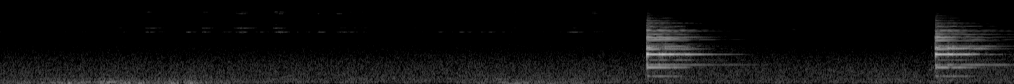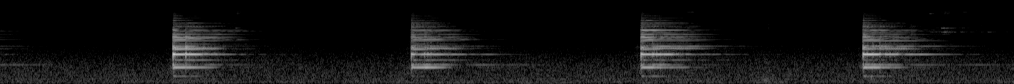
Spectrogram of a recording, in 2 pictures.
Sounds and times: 1.4s bell that ringed all night 7.4s
18.8s bell that ringed all night 20.2s

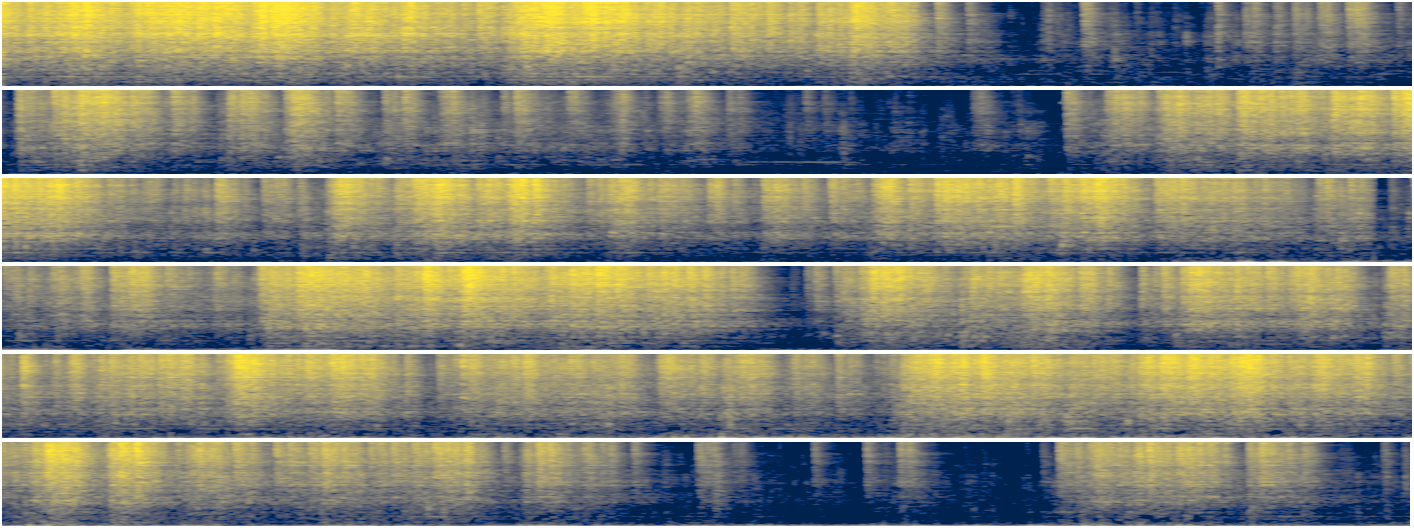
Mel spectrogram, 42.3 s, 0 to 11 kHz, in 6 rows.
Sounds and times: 0.0s trolley rattles 42.2s

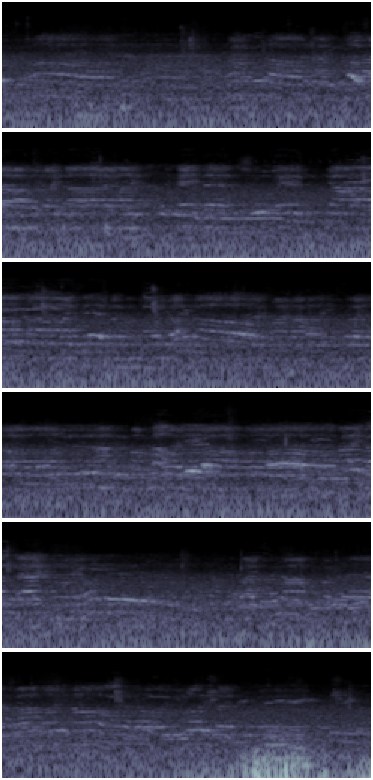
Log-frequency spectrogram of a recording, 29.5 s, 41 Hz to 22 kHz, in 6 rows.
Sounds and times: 0.0s Orthodox Jews singing the liturgy 29.5s

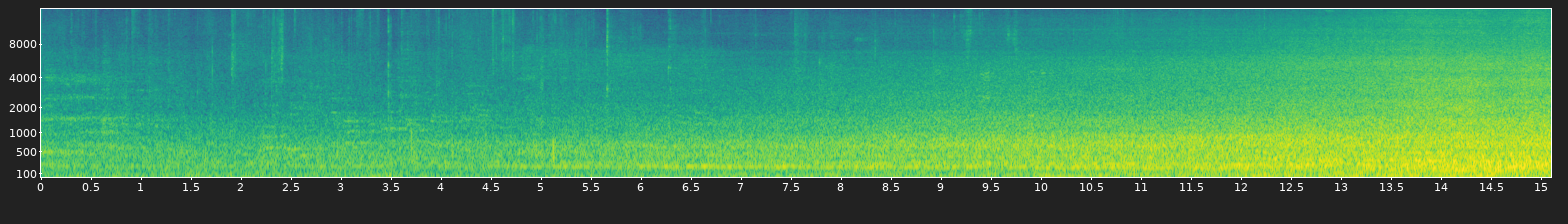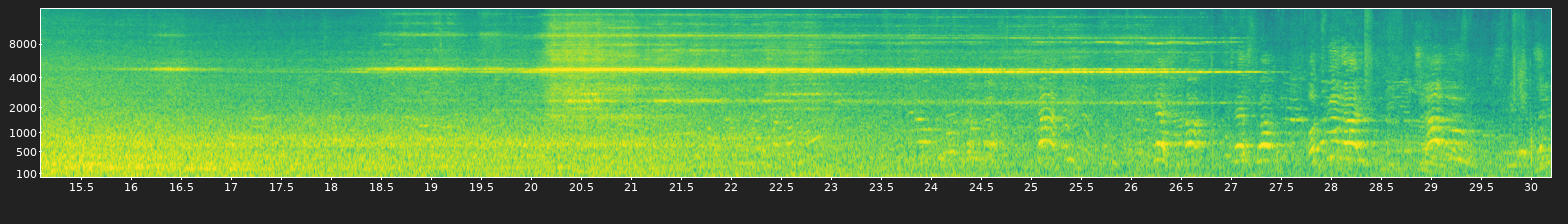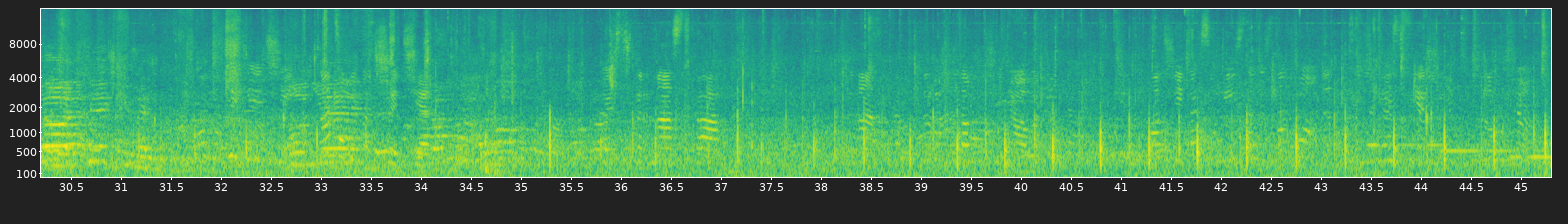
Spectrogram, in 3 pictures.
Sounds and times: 0.0s train arival commotion 45.3s

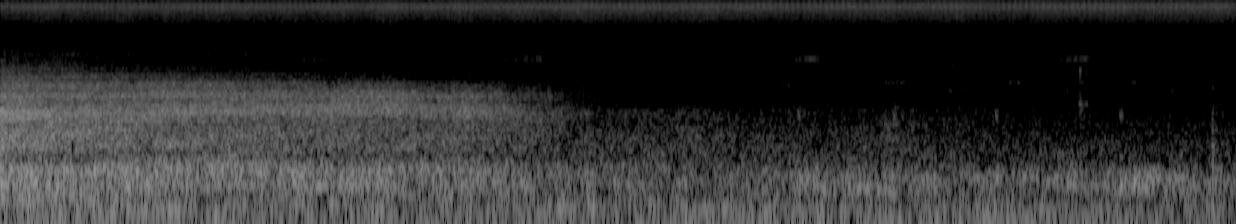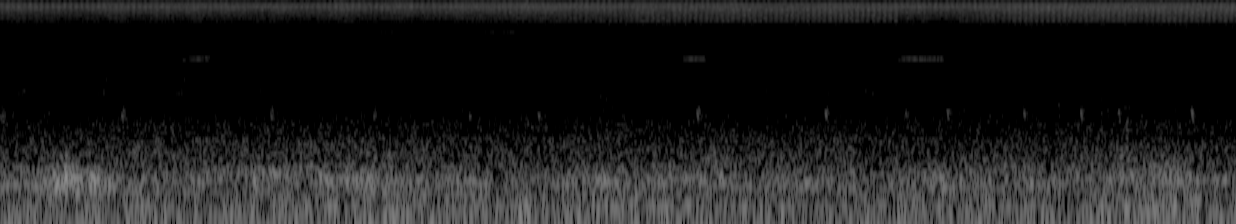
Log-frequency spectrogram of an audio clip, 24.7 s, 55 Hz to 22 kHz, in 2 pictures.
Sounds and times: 0.0s traffic sound 6.6s

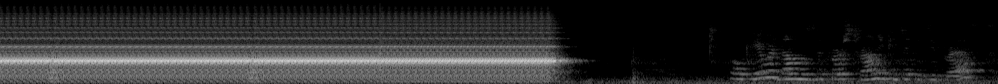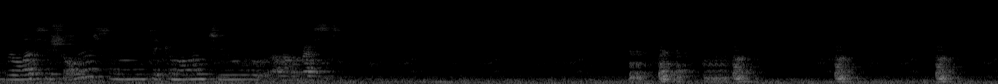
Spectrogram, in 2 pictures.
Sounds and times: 0.0s MRI scan 5.8s

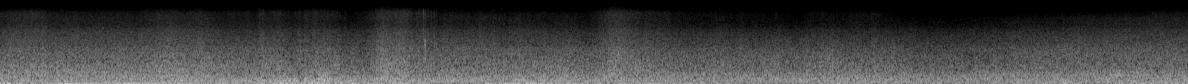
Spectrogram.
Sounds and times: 0.0s Anne river enters the sea 11.8s
0.0s waves sloshing beneath a concrete grille 11.8s

